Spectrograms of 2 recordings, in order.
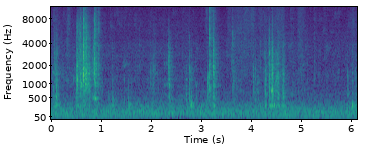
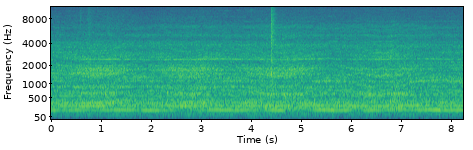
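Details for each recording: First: Aeros U162C upright vacuum cleaner, new from the box, shaken with no motor running: irregular light plastic clattering and ticking from a loose plastic piece and its screw, meant to fit underneath the motor, rattling around inside. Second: Aeros upright vacuum cleaner model U162C, old unit, first test after unboxing: steady even motor whir with constant hum, no grinding or labouring; vacuum motor running normally.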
